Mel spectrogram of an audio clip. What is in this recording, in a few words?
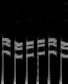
Voice Normal Reply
